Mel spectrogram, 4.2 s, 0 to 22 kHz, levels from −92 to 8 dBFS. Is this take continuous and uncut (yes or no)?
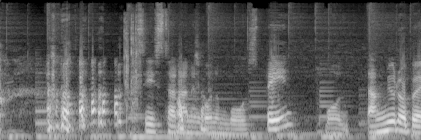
no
